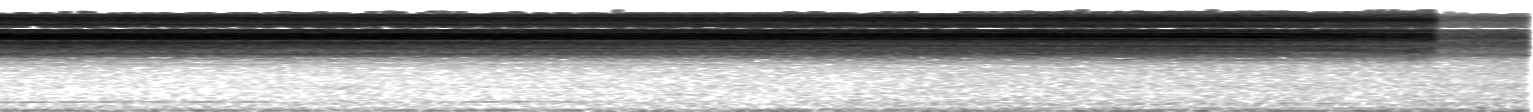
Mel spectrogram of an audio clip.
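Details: Male cicada singing on a tree, filmed by phone, with another male nearby listening: a steady, dense, hissing buzz held high and unbroken for about seven seconds, then abruptly dropping in loudness near the end.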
